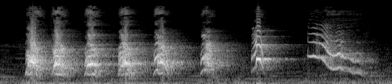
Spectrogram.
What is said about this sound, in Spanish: Me encanta cuando estamos todos callados y no se la escuchaba a Marta en todo el día y de repente ladra.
